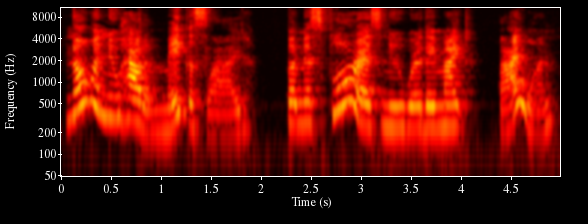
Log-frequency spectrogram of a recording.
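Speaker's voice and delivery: ordinary delivery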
